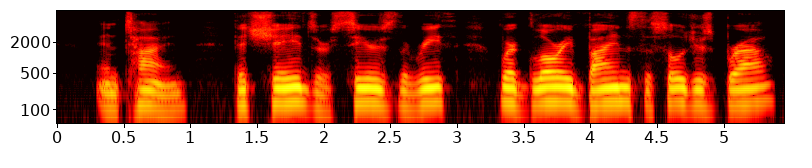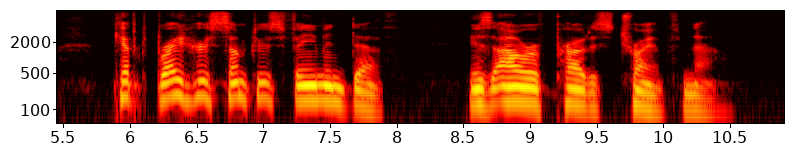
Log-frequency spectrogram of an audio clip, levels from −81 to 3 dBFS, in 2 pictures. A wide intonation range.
No: average, 3.3 semitones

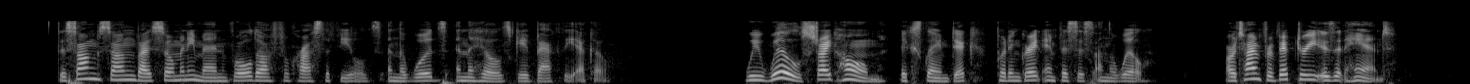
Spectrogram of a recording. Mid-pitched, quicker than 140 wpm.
Yes: medium, 175 Hz; average, 165 wpm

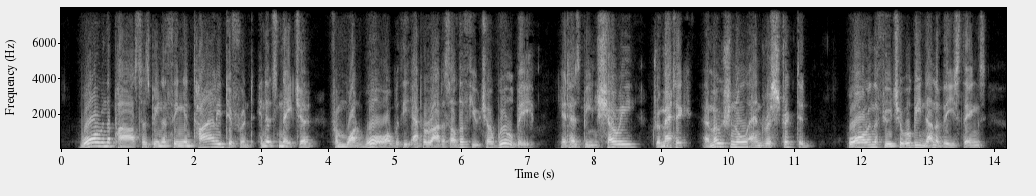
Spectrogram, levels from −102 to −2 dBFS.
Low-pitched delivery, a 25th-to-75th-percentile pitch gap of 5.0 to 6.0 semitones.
Yes: low, 125 Hz; wide, 5.6 semitones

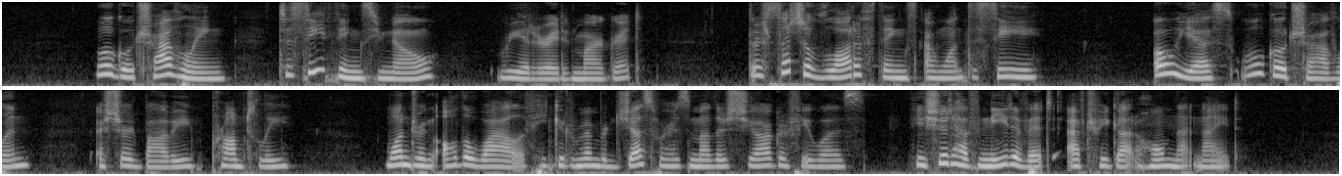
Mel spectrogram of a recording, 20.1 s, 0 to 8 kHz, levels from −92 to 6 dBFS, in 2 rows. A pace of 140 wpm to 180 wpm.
Yes: average, 160 wpm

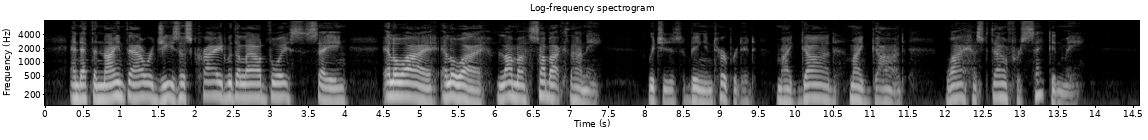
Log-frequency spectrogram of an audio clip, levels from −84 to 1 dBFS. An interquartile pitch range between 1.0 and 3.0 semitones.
No: average, 4.2 semitones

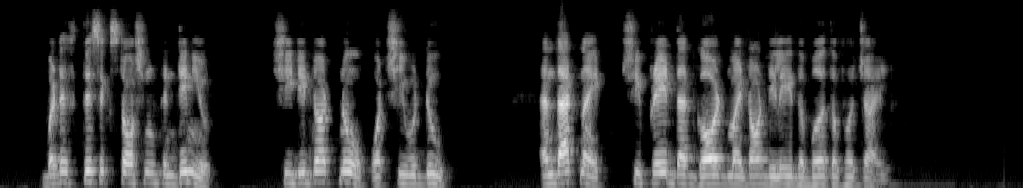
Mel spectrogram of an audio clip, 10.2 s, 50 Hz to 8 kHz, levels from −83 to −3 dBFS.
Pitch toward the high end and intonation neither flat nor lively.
No: low, 135 Hz; average, 3.8 semitones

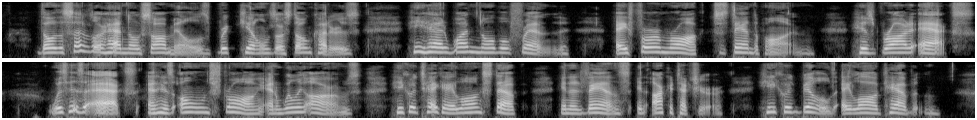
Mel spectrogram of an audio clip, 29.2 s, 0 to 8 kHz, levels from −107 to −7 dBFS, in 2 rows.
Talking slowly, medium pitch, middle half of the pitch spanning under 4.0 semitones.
No: slow, 105 wpm; high, 195 Hz; average, 3.2 semitones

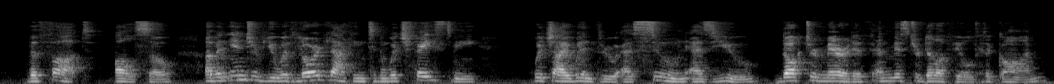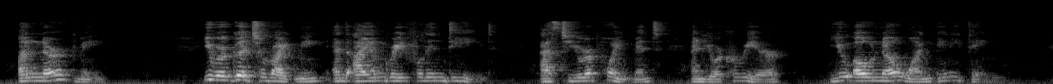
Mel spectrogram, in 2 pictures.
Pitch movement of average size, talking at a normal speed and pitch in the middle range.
Yes: average, 4.9 semitones; average, 150 wpm; medium, 145 Hz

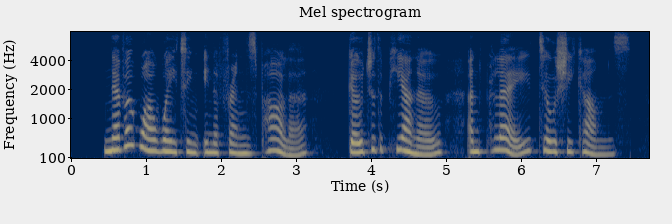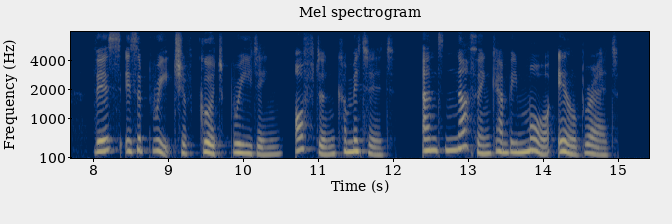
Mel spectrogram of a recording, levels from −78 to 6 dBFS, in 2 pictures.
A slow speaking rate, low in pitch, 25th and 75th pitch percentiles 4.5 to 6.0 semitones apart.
No: slow, 125 wpm; high, 225 Hz; average, 5.0 semitones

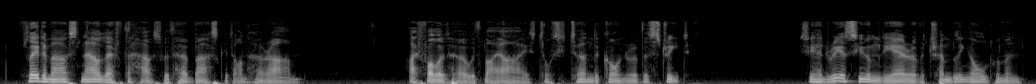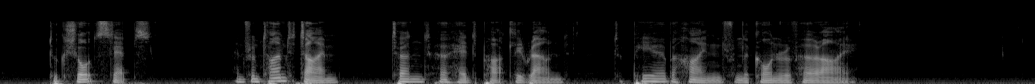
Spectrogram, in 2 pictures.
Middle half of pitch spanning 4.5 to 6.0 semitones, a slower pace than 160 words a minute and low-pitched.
No: average, 4.8 semitones; average, 165 wpm; very low, 95 Hz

